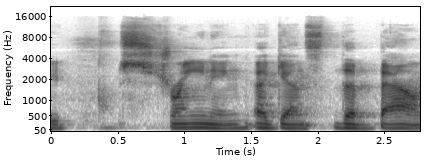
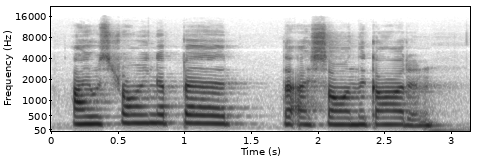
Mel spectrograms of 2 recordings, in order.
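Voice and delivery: put-on scary little girl voice, high, loud and eerie. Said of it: "She's scary".

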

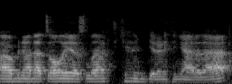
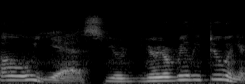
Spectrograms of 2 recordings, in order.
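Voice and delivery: forced calm, higher pitch, quieter and slower; 3 semitones higher, 6 dB quieter than usual. Discussing a scene, quoting the Beast trying to act calm, Beast acting fake calm. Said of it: "trying to act all calm".

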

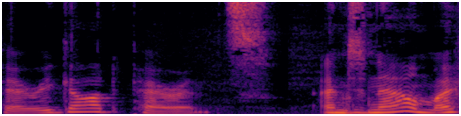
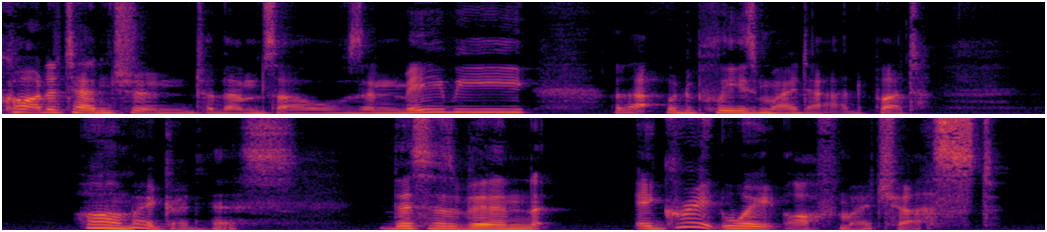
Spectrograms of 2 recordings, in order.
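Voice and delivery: earnest, relieved, unburdened, chatty and rambling; 3 semitones lower than usual. In a tabletop game, the firbolg prince talks with a player: firbolg prince character voice. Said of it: "a firbolg wearing this blue suit with a large cravat, a sort of rapier-like sword on his side. He has this gray-colored fur that's very thick, cow-like ears and a cow-like nose, very cute. And he seem".

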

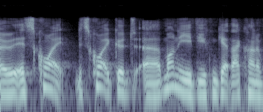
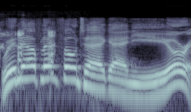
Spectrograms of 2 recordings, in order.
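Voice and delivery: imitated commercial announcer voice; 8 semitones higher than usual. Retelling a voice message from the course organizer: imitating a TV commercial voice. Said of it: "the voice message is just like a T V commercial".

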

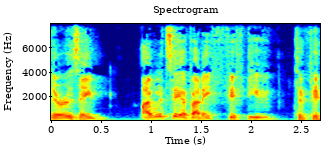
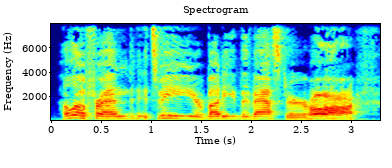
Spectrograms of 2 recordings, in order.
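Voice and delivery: put-on, high, loud yelling at full blast; 7 semitones higher, 4 dB louder than usual. Retelling the Master's broadcast to everyone: imitating the Master yelling. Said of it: "He's just yelling really loud".

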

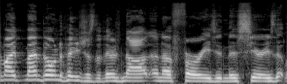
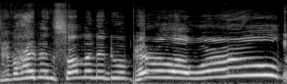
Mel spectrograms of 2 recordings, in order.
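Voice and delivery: very high, baffled, bewildered shout; 10 semitones higher than usual. Retelling an anime's opening scene: imitating Subaru shouting. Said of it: "And then he shouts".

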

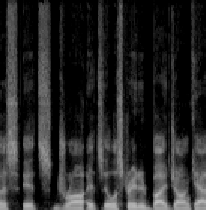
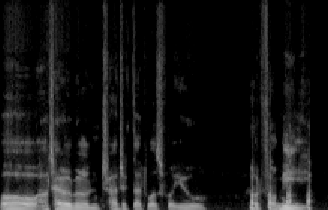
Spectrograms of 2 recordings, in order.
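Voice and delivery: theatrical, put-on villain accent. Acting out a villain's reply to a grieving hero: Raul Julia type accent. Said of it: "he starts speaking in a Raul Julia type accent".

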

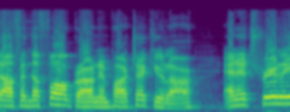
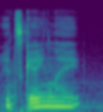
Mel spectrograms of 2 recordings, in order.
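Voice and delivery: mock soft, whispery ASMR-style voice, quieter; 2 semitones lower, 8 dB quieter than usual. Joking to viewers late at night: put-on soft ASMR voice. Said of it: "we're gonna talk real softly right now".

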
